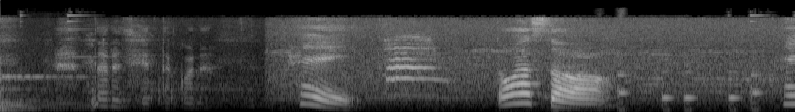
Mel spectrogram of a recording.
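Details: Talkative pet cat meowing at home while trying to chat with its owners: after a quiet start, a series of drawn-out, falling and bending meows, three or four in quick succession, with a woman speaking and light background music.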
